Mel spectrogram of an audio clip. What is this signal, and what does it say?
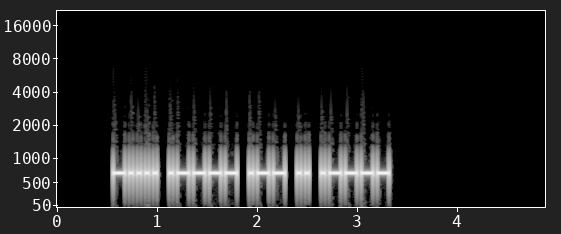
Morse code, heard as a keyed tone, about 30 wpm, 700 Hz. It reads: 61WI1
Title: Five Challenging Letter-Number Combinations 30wpm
